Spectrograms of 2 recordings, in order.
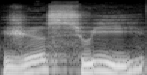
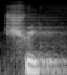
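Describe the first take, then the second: First: Both words are said fully and separately. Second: The two words are squeezed into one syllable. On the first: "se eu tenho, por exemplo, aqui je suis" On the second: "muitas vezes a pessoa vai dizer"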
